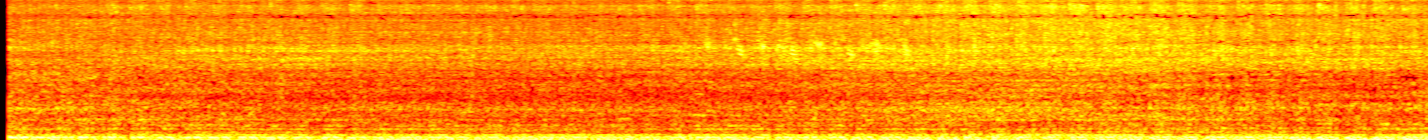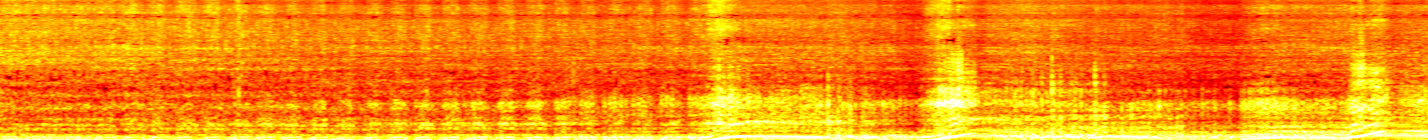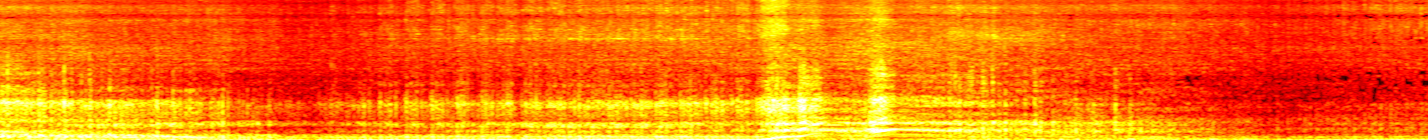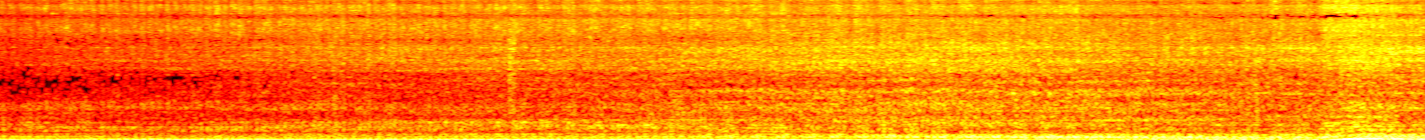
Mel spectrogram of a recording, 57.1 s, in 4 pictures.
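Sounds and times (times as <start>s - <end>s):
car engine idling with uneven lope: 0.0s - 57.0s.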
